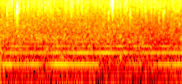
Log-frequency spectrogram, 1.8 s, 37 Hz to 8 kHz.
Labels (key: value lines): label: biophony, midshipman
recorder: SoundTrap 500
